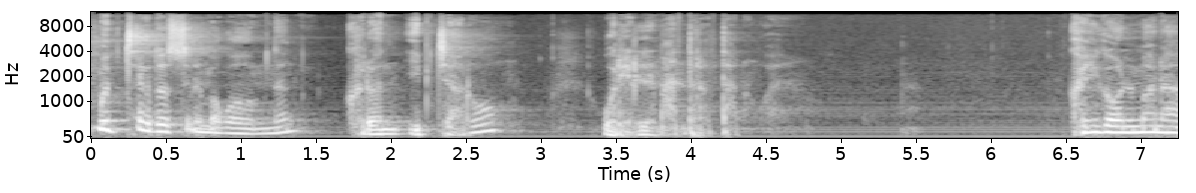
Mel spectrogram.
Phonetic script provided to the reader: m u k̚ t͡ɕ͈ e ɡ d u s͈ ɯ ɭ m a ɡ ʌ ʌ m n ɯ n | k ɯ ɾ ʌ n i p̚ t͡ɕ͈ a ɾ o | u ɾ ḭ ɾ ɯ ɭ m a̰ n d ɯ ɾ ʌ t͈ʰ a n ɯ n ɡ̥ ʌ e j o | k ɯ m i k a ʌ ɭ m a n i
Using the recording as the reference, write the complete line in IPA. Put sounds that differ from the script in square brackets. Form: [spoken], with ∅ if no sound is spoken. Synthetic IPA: m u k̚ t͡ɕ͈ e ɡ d [o] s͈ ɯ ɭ m [ʌ] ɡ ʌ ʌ m n ɯ n | k ɯ ɾ ʌ n i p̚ t͡ɕ͈ a ɾ o | u ɾ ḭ ɾ ɯ ɭ m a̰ n d ɯ ɾ ʌ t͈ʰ a n ɯ n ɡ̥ ʌ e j o | k ɯ [ɲ] i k a ʌ ɭ m a n [a]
